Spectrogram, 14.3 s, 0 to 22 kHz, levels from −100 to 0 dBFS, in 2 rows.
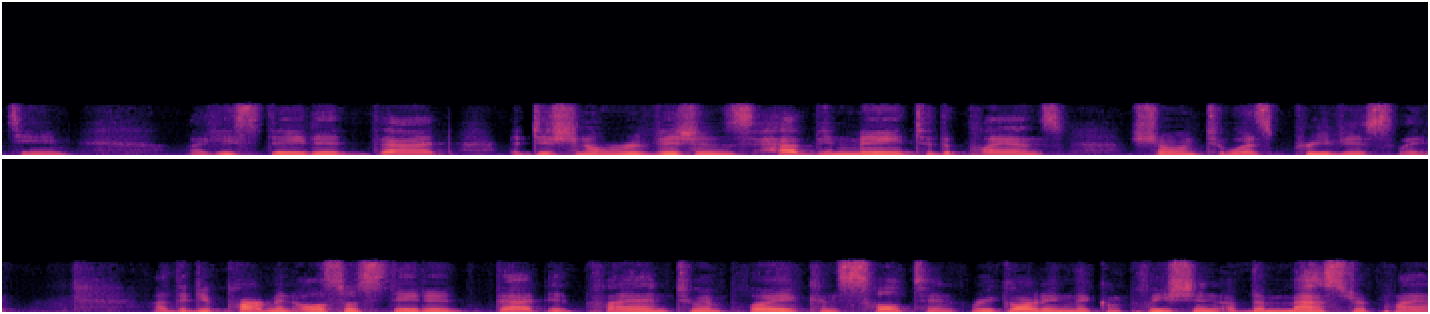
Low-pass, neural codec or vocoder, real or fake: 7.2 kHz; codec, 16 kHz, 1.1 kbps, Voila-Tokenizer; fake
